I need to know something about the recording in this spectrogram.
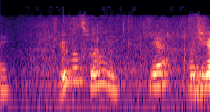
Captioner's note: voiceover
